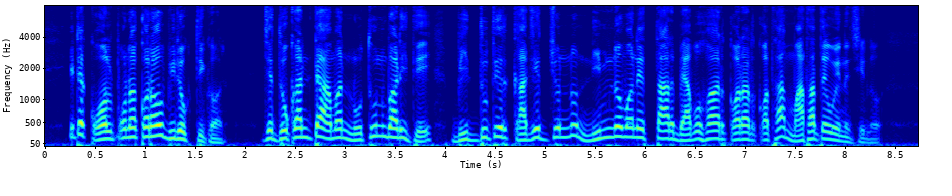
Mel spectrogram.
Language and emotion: Bengali, disgusted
